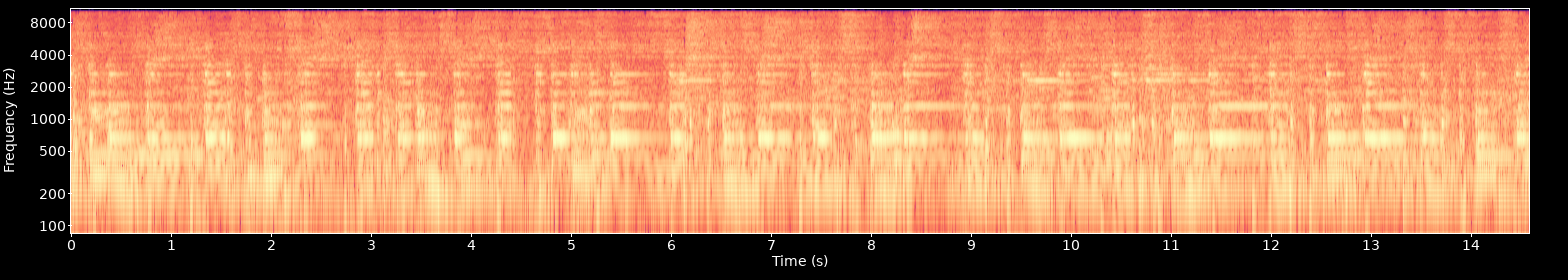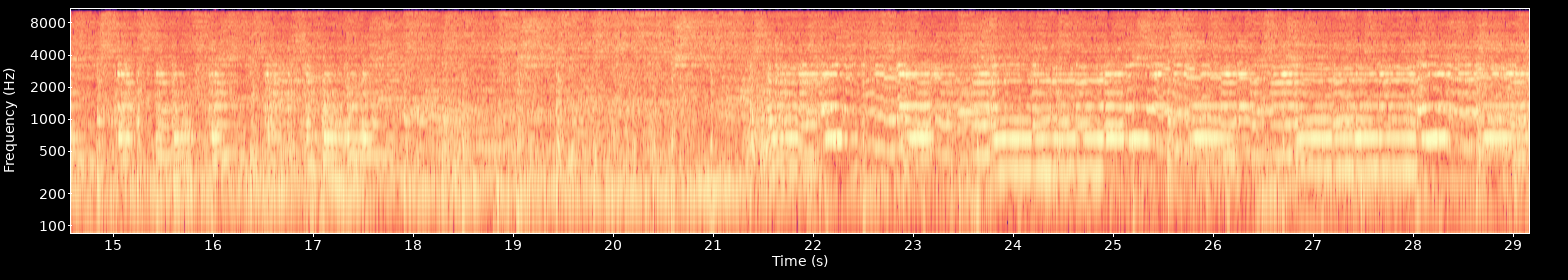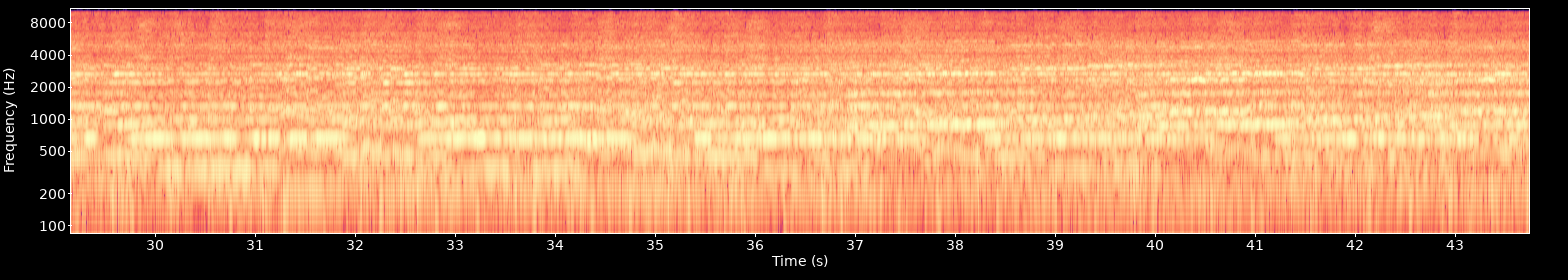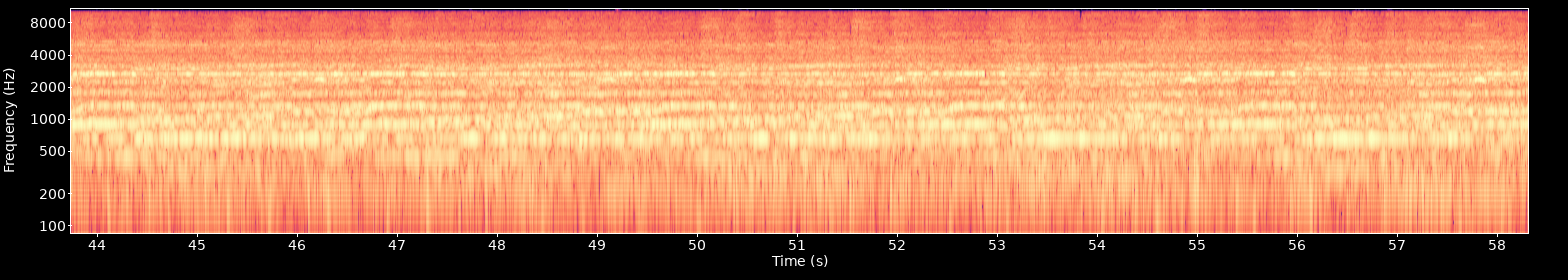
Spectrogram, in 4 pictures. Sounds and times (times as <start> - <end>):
Music: 0.0 - 58.3.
